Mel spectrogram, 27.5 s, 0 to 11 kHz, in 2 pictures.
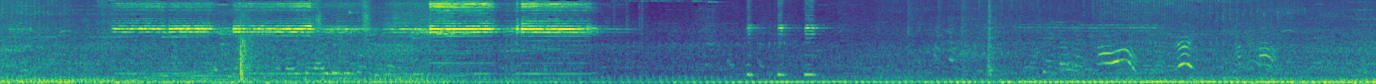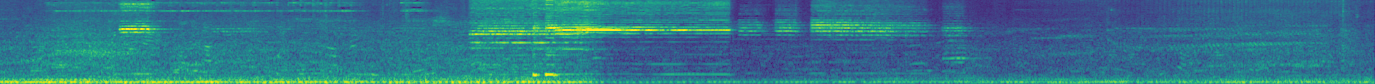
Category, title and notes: Soundscapes > Urban
Rickshaw traffic noise in Varanasi
01/01/2025 Varanasi Traffic noise recorded from a rickshaw in Varanasi
noise, traffic, varanasi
